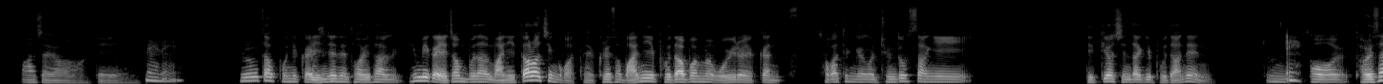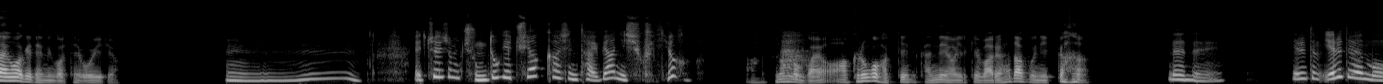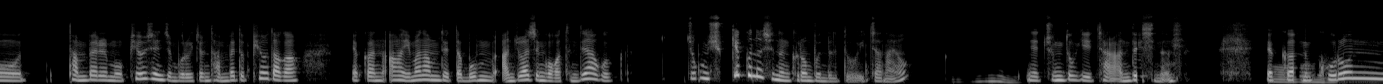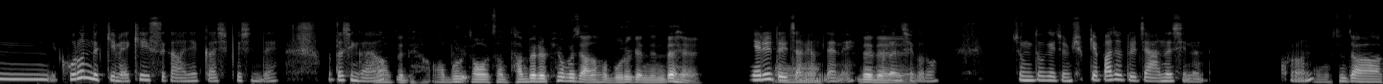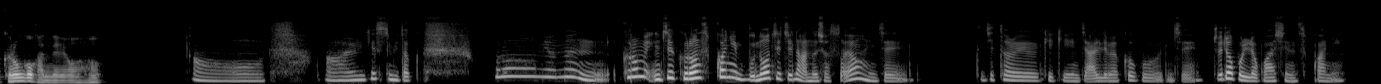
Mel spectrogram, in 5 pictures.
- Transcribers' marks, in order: tapping; other background noise; laughing while speaking: "아니시군요"; laugh; laughing while speaking: "보니까"; laughing while speaking: "안되시는"; laughing while speaking: "아 근데"; laughing while speaking: "모르겠는데"; laugh
- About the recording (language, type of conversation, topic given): Korean, podcast, 디지털 기기로 인한 산만함을 어떻게 줄이시나요?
